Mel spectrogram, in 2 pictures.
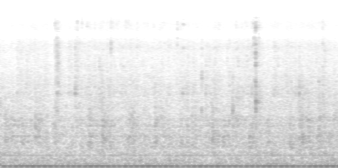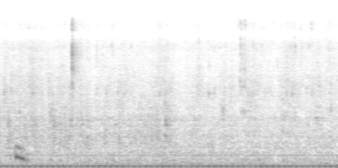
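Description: Wet chewing and lip-smacking with scattered small clicks as a hot wing flat is eaten, over a low steady hum.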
